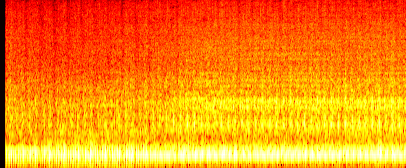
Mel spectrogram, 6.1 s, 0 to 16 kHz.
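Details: Suzuki GSX-R600 idling with an uneven, lumpy beat and occasional deeper knocks from the engine; intermittent engine knock, owner suspects a spun bearing.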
